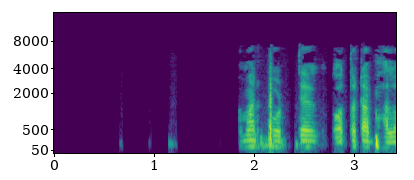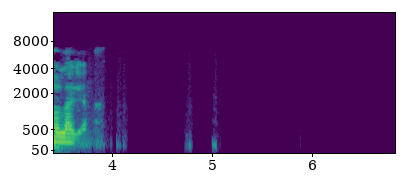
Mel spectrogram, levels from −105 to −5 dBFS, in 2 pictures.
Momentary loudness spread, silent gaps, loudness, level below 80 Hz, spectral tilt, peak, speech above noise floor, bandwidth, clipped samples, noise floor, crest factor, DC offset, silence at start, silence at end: 8 LU; none; -26 LUFS; -66 dBFS; -7 dB/octave; -2 dBFS; over 64 dB; 7.4 kHz; under 0.1%; under -90 dBFS; 28 dB; under 0.1%; 1.85 s; 3.1 s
